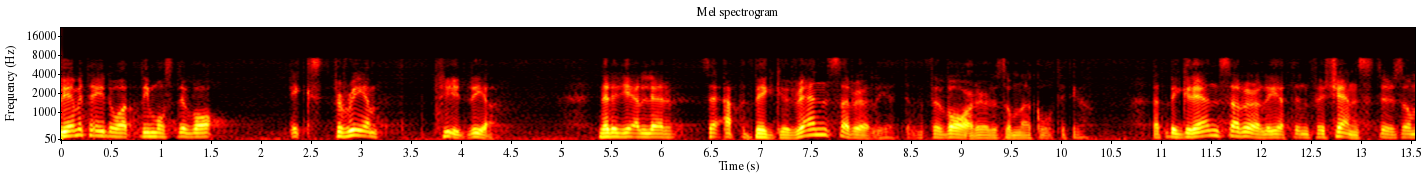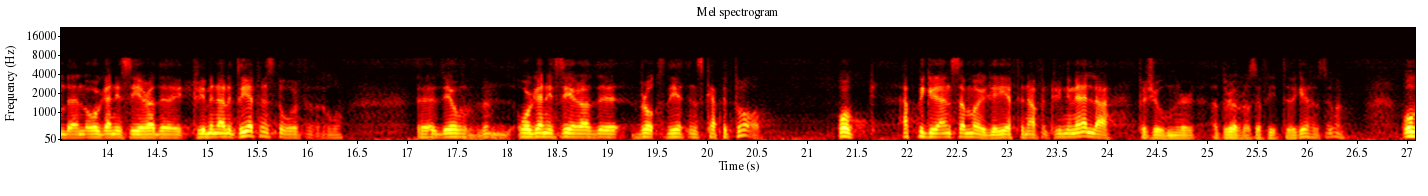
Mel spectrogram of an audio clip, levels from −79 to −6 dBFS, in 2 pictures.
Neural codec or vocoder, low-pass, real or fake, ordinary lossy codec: codec, 16 kHz in and 24 kHz out, 0.9 kbps, LongCat-Audio-Codec, four codebook decoder; 7.2 kHz; fake; none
